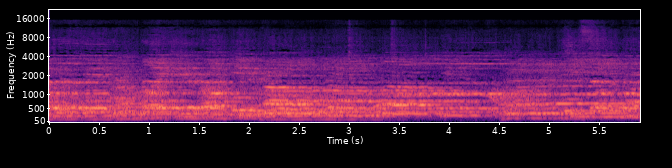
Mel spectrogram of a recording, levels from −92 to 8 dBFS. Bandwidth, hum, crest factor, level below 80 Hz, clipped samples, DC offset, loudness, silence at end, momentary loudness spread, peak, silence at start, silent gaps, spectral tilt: 15 kHz; none; 14 dB; -78 dBFS; under 0.1%; under 0.1%; -21 LUFS; 0 s; 5 LU; -6 dBFS; 0 s; none; -5.5 dB/octave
